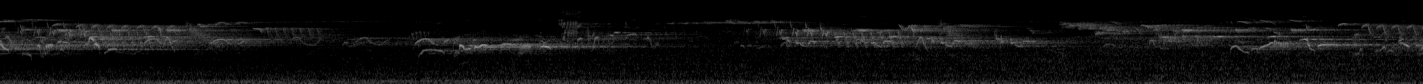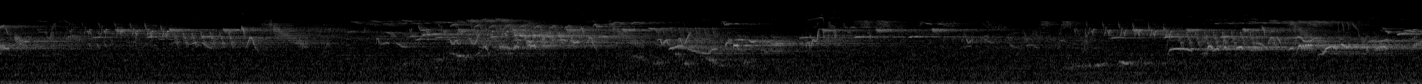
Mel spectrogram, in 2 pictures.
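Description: Songbirds singing: quick high chirps and trills that come in phrases of a few seconds, with short pauses between.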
